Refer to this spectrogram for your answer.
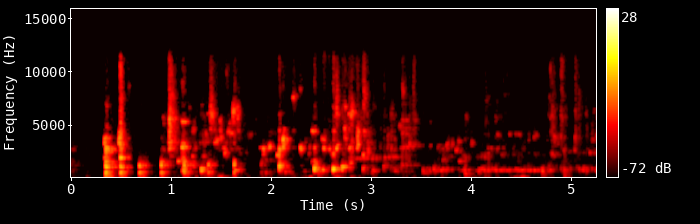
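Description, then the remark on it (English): Fizzy ice cream pale ale pours into a glass, starting with a burst of uneven glugs and splashes, then settling into a steady, soft crackling fizz as the bubbles rise, fairly quiet. “I wonder if it's picking out the audio now. It should do. Very fizzy. Very fizzy, this is.”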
